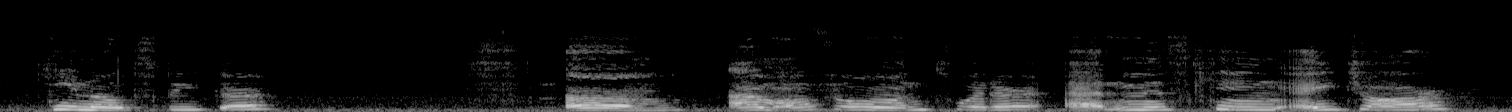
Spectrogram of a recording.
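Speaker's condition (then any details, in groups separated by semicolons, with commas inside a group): Quadriplegic cerebral palsy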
